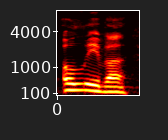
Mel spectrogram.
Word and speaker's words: Oliva: And with the cigar, we're doing from Oliva, or sometimes pronounced Oliva, the Serie V Melanio.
